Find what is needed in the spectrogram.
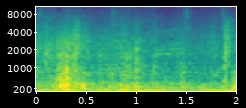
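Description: Bed sheet rustling as it is unfolded and shaken out, over a low steady hum.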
